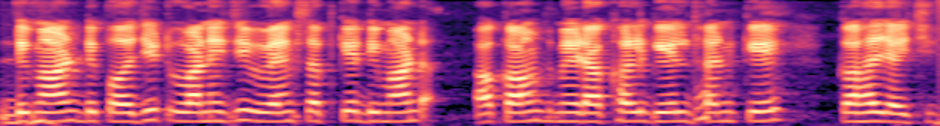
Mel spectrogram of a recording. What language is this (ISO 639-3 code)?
mag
